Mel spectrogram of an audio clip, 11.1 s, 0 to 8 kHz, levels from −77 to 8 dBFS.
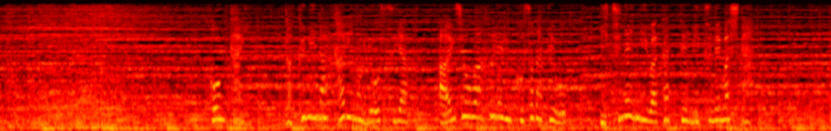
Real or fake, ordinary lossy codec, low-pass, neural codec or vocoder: fake; none; 7.2 kHz; vocoder, 44.1 kHz, 80 mel bands, Vocos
